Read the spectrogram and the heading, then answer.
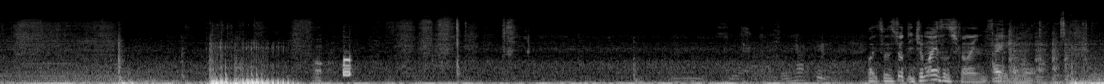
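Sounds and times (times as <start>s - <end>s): car engine stalling shudder: 1.2s - 3.4s, 10.2s - 11.0s.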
